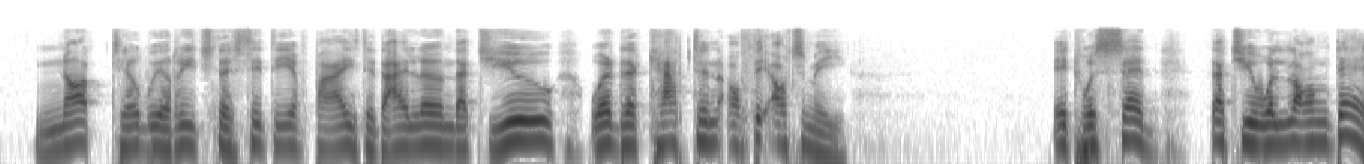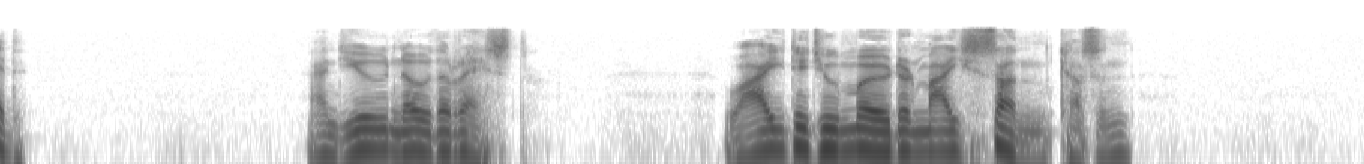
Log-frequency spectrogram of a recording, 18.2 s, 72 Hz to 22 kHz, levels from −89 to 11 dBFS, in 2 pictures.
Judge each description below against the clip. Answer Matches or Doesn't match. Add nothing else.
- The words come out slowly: Matches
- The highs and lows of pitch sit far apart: Doesn't match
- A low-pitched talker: Matches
